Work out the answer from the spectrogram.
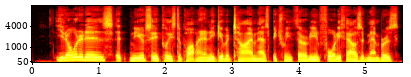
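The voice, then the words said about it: Strong New York accent. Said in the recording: “for those of us that can recognize a New York accent, it's fairly strong with you.”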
